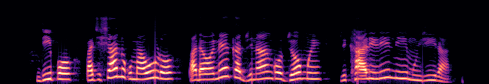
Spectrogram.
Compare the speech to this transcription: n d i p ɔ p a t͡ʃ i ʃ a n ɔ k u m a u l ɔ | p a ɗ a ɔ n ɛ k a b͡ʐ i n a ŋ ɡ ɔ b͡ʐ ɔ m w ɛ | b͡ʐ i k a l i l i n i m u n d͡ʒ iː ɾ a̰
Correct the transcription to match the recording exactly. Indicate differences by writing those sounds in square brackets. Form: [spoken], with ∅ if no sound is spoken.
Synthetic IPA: n d i p ɔ p a t͡ʃ i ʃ a n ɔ k u m a u l ɔ | p a ɗ a ɔ n ɛ k a b͡ʐ i n a ŋ ɡ ɔ b͡ʐ ɔ m w ɛ | b͡ʐ i [kʰ] a l i l i n i m u n d͡ʒ iː ɾ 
